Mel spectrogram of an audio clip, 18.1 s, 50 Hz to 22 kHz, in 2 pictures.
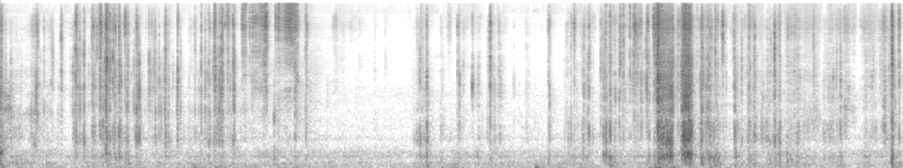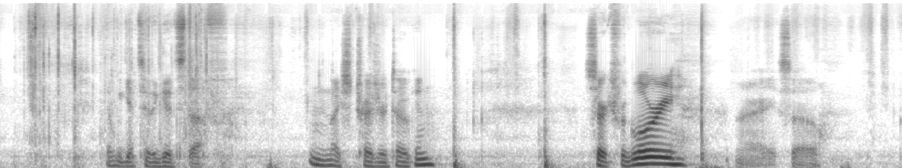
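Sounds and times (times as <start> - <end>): foil wrapper tearing: 0.0 - 3.1, 4.2 - 11.2.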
